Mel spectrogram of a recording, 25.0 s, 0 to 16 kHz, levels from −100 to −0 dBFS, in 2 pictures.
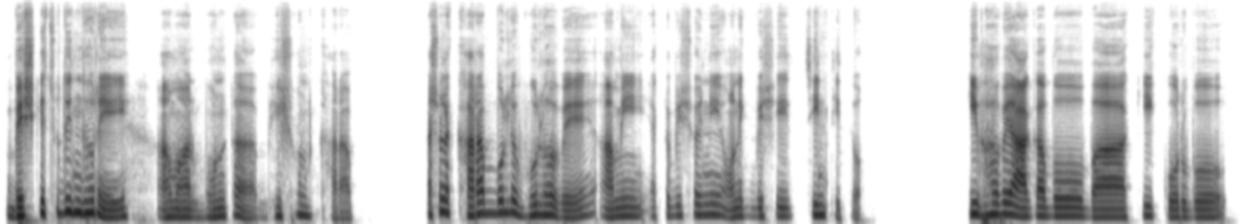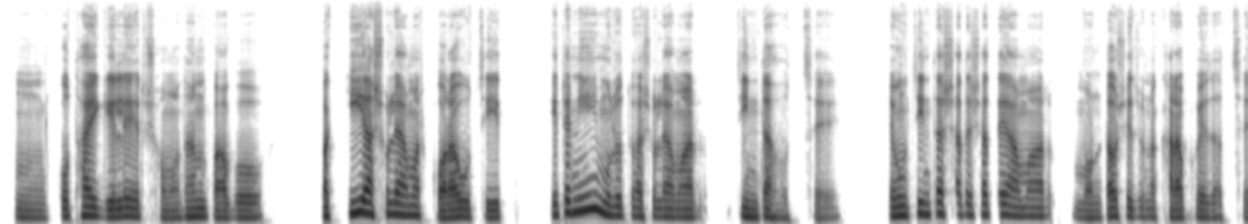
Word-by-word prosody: বেশ 140 +1 +9
কিছুদিন 200 +2 +4
ধরেই 150 -12 +5 0.5
আমার 125 0 +2 0.2
মনটা 135 +4 -1 0.3
ভীষণ 145 +4 -4 0.2
খারাপ। - - -9 0.8
আসলে 200 +4 +4
খারাপ 180 +5 +6
বললে 195 0 +3
ভুল 160 +2 +2
হবে 120 -6 0 0.4
আমি 140 +3 0 0.2
একটা 140 - -11
বিষয় 155 +2 -5
নিয়ে 165 -1 -1
অনেক 135 +2 -2
বেশি 135 +1 -6 0.3
চিন্তিত। 160 -1 -3 1.2
কীভাবে 175 0 +4 0.2
আগাবো 145 +1 +1 0.3
বা 125 0 +4 0.3
কি 155 - -4 0.2
করবো 125 -1 -2 0.6
উম 115 -1 -7 0.2
কোথায় 145 +2 +1
গেলে 130 +2 +2
এর 130 - -7
সমাধান 115 +3 -4 0.2
পাবো 120 0 -2 0.7
বা - - +3 0.2
কি 185 - +2 0.2
আসলে 180 +1 0
আমার 155 -1 0
করা 115 +1 +3
উচিত। 120 -1 -6 0.5
এটা 165 +4 0
নিয়েই 240 +4 +5
মূলত 150 -3 -1
আসলে 135 0 -6
আমার 125 0 -1 0.5
চিন্তা 130 -2 0
হচ্ছে। 110 -1 -15 0.7
এবং 145 +2 +3
চিন্তার 180 -1 0
সাথে, 175 -1 -4
সাথে 170 0 -4 0.2
আমার 140 0 -4 0.4
মনটাও 115 +4 -2
সেজন্য 130 -2 -7
খারাপ 120 0 0
হয়ে 120 -2 -3
যাচ্ছে। - - -13
140 Hz, 125 wpm, -24 LUFS, 125-165 Hz, 1.2 s, বেশ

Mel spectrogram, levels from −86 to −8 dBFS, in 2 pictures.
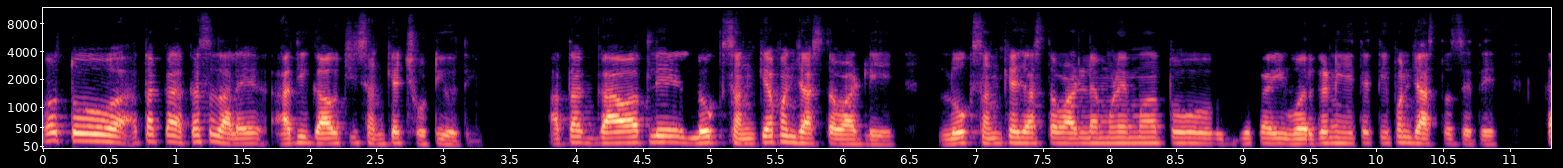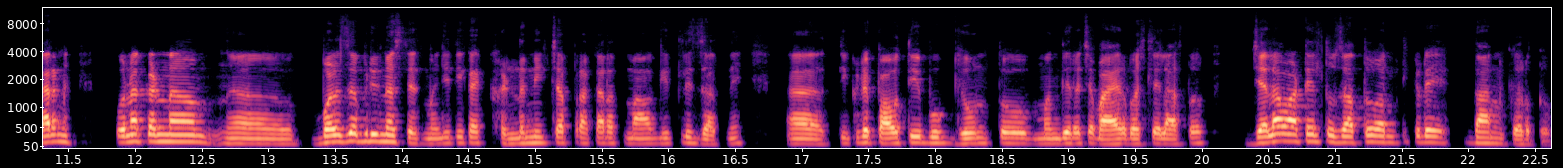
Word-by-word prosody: हो 190 +2 +1
तो, 180 -3 +4
आता 160 +2 +1
कसं 160 +1 -2
झालं 120 -4 +3
आहे, 125 0 -1 0.2
आधी 145 - -1
गावची 125 +1 +3
संख्या 120 0 -4
छोटी 105 0 -8
होती. 90 - -5 0.5
आता 120 +5 -2 0.2
गावातली 140 +3 +6 0.2
लोकसंख्या 140 -1 +3
पण 155 -1 0
जास्त 125 -2 +1
वाढली 110 -2 +1
आहे. 100 - -9 0.4
लोकसंख्या 130 +1 +1
जास्त 130 -1 -1
वाढल्यामुळे 130 +1 0
मग 130 0 -3
तो 130 - 0 0.4
जे 125 - -4
काही 125 -1 -1
वर्गणी 120 +3 +1
येते 125 0 -6
ती 130 - -10
पण 145 -1 -3
जास्तच 120 -3 -1
येते. 105 0 -6 0.4
कारण 155 +2 +3 0.4
कोणाकडनं 150 -8 +1
अ, - - -12 0.2
बळजबरी 175 +3 +4
नसतेच 160 -7 0
म्हणजे 120 +2 -6
ती 140 - -5
काही 135 0 -2
खंडणीच्या 135 +3 -3
प्रकारात 130 0 -3
मागितलीच 125 +3 -4
जात 110 -3 -2
नाही. 125 +2 -11 0.3
अ, 120 -1 0
तिकडे 135 +3 0
पावती 130 +3 +4
बुक 135 -1 -3
घेऊन 125 +1 0
तो 125 -1 +1
मंदिराच्या 125 +1 -1
बाहेर 115 +1 +6
बसलेला 120 0 0
असतो. 115 +4 -5 0.4
ज्याला 140 +6 +6
वाटेल 170 -2 +3
तो 155 - +1
जातो 150 +2 +1
आणि 150 - -5
तिकडे 150 -2 -1 0.2
दान 130 -2 +1
करतो. 90 -4 -6
130 Hz, 165 wpm, -22 LUFS, 120-145 Hz, 0.5 s, गावातली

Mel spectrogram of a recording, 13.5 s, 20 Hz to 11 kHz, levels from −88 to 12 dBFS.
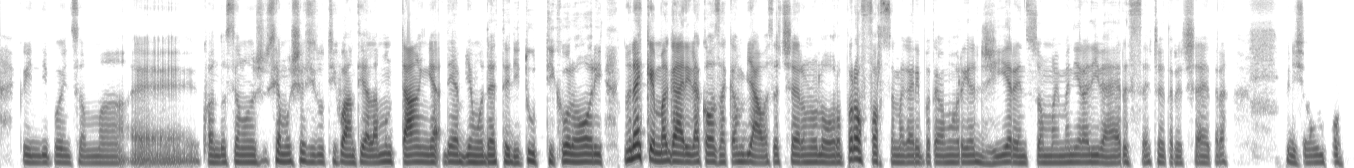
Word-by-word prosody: Quindi 135 -1 -3
poi 135 -1 -4
insomma, 125 -1 -7
ehm, 70 - -10
quando 135 -2 -2
siamo 140 0 -1
siamo 155 +2 -1
scesi 155 -2 -2
tutti 140 0 -5
quanti 135 -2 +1
dalla 130 -1 +2
montagna 145 -1 +3
ne 150 +2 -1
abbiamo 140 -1 +2
dette 140 +1 +1
di 125 -1 -2
tutti 160 -1 -1
i - - -1
colori. 150 0 +4 0.2
Non 185 +4 +6
è 240 +1 +10
che 195 - +5
magari 160 -2 +5
la 145 +1 +3
cosa 150 -2 +1
cambiava 145 -3 0
se 145 +1 -4
c'erano 140 0 -1
loro, 140 0 +1
però 200 +4 +5
forse 155 -5 -4
magari 135 +1 -2
potevamo 135 +1 -4
reagire 135 0 -1
insomma 130 +1 -3
in 130 - -3
maniera 140 +1 -2
diversa 130 -1 -3
eccetera 130 -2 -7
eccetera. 130 +3 -8 0.6
Quindi 125 - -6
diciamo 130 0 -7
un 135 - -4
po' 140 -1 -8
140 Hz, 195 wpm, -22 LUFS, 130-145 Hz, 0.6 s, è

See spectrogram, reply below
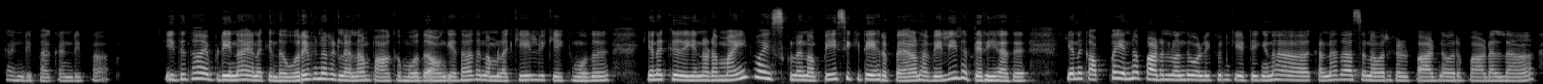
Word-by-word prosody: கண்டிப்பா 185 -3 -7
கண்டிப்பா. 170 +2 -8 0.7
இதுதான் 240 +5 0
எப்டின்னா, 205 -2 +3
எனக்கு 195 -1 0
இந்த 175 0 +1
உறவினர்களெல்லாம் 205 -4 +2
பார்க்கும்போது, 175 0 -2
அவங்க 175 +1 0
ஏதாவது 200 +4 -1
நம்மள 185 -2 0
கேள்வி 205 0 0
கேட்கும்போது, 180 0 -1 0.5
எனக்கு 225 0 +2 0.2
என்னோட 195 0 +2
மைண்ட் 285 +12 +1
வாய்ஸ்க்குள்ள 255 -7 +2
நான் 185 -1 -2
பேசிக்கிட்டே 240 -1 +2
இருப்பேன். 180 -4 -1
ஆனா 200 +2 +1
வெளியில 265 +10 +1
தெரியாது. 185 -2 +2 0.5
எனக்கு 260 -1 0
அப்போ 225 +6 -5
என்ன 280 +3 +1
பாடல் 220 -2 +3
வந்து 215 +1 +3
ஒலிக்கும்னு 210 +1 -1
கேட்டீங்கன்னா, 200 +2 0 0.4
கண்ணதாசன் 210 +1 -1
அவர்கள் 185 0 -3
பாடின 180 +1 -2
ஒரு 175 - -6
பாடல் 175 0 -3
தான். 170 +2 -4
200 Hz, 140 wpm, -22 LUFS, 180-220 Hz, 0.7 s, எப்டின்னா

